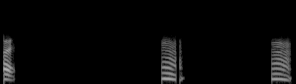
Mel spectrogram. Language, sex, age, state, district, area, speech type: Assamese, female, 18-30, Assam, Dibrugarh, rural, conversation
